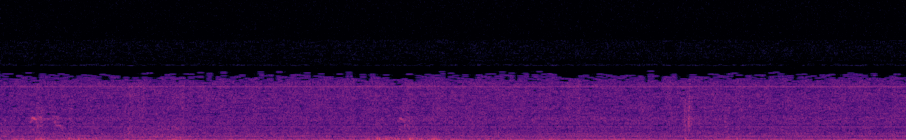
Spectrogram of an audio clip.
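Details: Low rumbling vehicle engine and wind noise during a sunrise safari drive, with no animal sounds heard.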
